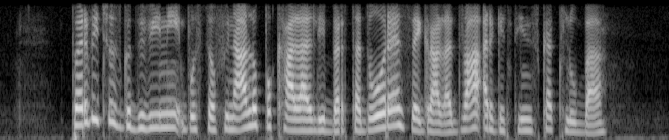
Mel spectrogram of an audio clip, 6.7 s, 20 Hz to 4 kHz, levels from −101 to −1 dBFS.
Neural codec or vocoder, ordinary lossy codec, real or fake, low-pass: none; none; real; 3.6 kHz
